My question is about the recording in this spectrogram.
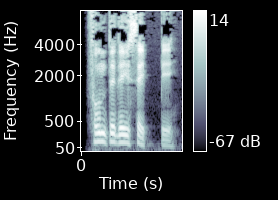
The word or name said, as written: Fonte dei Seppi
